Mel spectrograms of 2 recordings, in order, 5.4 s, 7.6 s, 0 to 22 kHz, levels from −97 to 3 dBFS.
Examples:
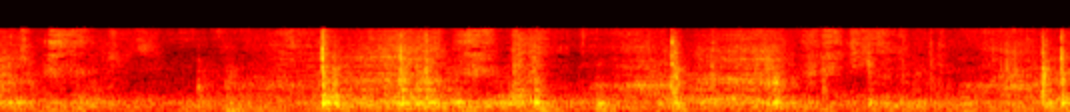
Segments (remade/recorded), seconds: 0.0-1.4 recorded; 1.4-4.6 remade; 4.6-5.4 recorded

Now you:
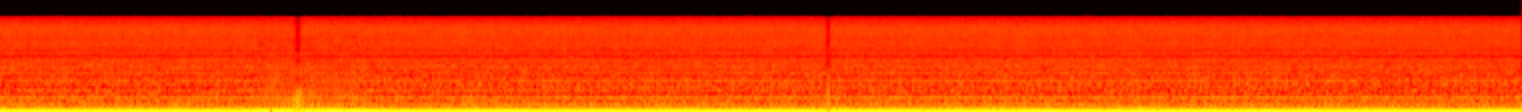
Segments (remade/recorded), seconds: 0.0-1.3 recorded; 1.3-1.8 remade; 1.8-7.6 recorded

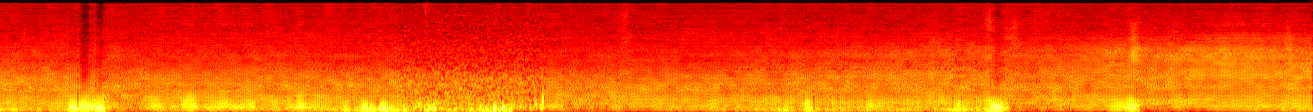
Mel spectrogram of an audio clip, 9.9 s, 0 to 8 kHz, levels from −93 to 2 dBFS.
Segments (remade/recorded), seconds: 0.0-3.0 remade; 3.0-4.1 recorded; 4.1-9.9 remade

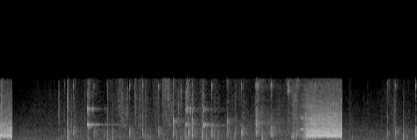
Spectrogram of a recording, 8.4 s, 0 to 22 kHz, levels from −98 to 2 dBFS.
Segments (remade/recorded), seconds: 0.0-5.3 recorded; 5.3-6.6 remade; 6.6-8.4 recorded

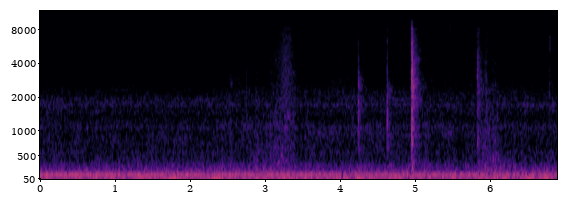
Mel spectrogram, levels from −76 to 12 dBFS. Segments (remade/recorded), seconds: 0.0-0.7 recorded; 0.7-3.1 remade; 3.1-4.4 recorded; 4.4-5.2 remade; 5.2-6.9 recorded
